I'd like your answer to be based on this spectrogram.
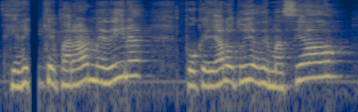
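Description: Speaking at a moderate pace in a slightly high voice, a Cuban-accented, middle-aged woman hosts a livestream from her home's large living room. She chats casually with viewers, talking to them directly, emphatically and repetitively. She uses a wired earphone mic.

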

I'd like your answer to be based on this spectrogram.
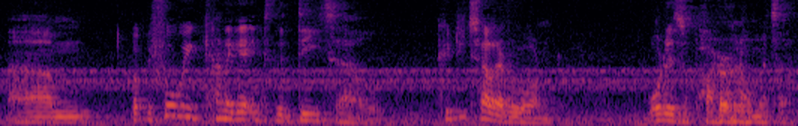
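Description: A man's voice: mid-range voice, very animated, fast. A young man hosting a corporate product interview in a lab, chatty and upbeat with frequent fillers. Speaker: marketing host. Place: company lab, indoors, standing. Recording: lab background noise.

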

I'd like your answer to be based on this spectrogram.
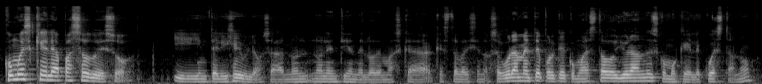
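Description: A woman's voice: rumbling low, lively intonation, very fast, hardly any pauses, a little mellow. A woman from doing casual game commentary and reading dialogue aloud, hesitant and thinking aloud with many fillers. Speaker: gameplay streamer.

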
